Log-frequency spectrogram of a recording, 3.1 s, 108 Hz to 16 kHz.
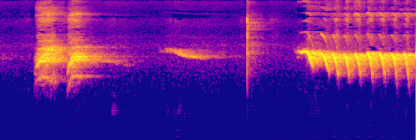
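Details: Gacor singing white-rumped shama, murai batu, 2021: two rich whistled notes, a soft falling whistle, a sharp click, then a rapid pulsed trill at even pitch.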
